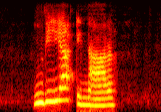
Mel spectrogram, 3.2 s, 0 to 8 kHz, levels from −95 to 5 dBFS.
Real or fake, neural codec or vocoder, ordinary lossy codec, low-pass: fake; codec, 24 kHz, 1.5 kbps, HILCodec; Opus, 24 kbps; 7.2 kHz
